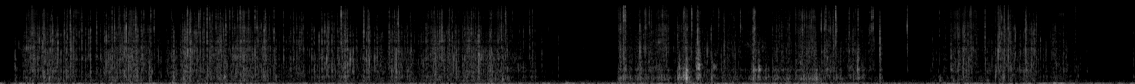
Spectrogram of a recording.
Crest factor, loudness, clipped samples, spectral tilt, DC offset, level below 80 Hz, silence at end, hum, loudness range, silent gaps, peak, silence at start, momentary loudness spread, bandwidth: 32 dB; -43 LUFS; under 0.1%; -2 dB/octave; under 0.1%; -52 dBFS; 0 s; none; 3 LU; none; -12 dBFS; 0 s; 14 LU; 17 kHz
